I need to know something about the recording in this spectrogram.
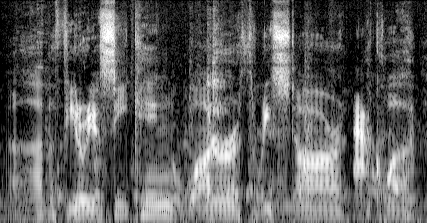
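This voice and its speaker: In a casual ASMR roleplay, a man with a mid-range voice plays a friendly, nerdy cyborg who loves cards, speaking slowly. Geeky and enthusiastic, he rambles hesitantly and apologetically over the chatter of a busy cafe.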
